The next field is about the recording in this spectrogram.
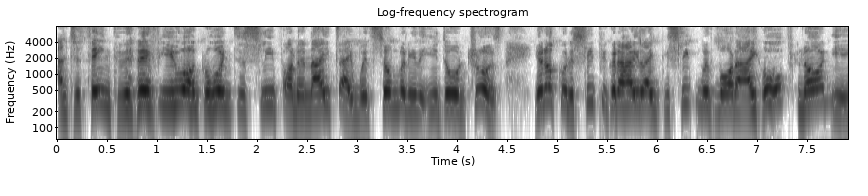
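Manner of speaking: laughing through the words, high-pitched and loud.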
